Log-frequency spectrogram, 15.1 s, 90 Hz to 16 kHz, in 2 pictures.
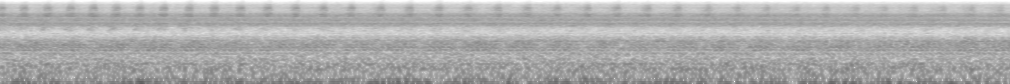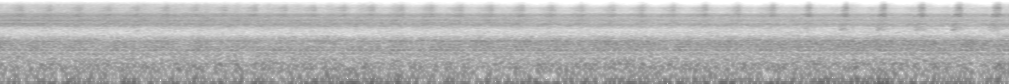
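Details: Continuous shrill buzzing of bear cicadas, recorded on a Nokia Lumia 820 from a fourth-floor home in Zhongli, Taiwan, on 16 June 2013; rapid pulses run throughout, easing slightly near the end, with low rumbling noise beneath.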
